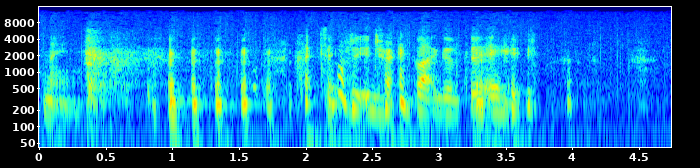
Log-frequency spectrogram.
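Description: A woman speaks softly and warmly up close.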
